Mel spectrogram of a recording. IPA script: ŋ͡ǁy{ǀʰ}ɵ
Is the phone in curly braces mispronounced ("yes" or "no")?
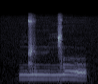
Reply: yes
